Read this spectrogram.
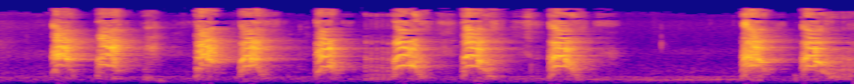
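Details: Border Terrier puppy named Ollie barking while attacking a squeaky toy: sharp, high, yappy barks in quick pairs and singles, nine across the stretch, with short silent gaps between them.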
